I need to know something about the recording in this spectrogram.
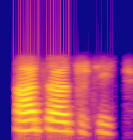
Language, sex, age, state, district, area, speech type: Kashmiri, female, 18-30, Jammu and Kashmir, Budgam, rural, conversation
